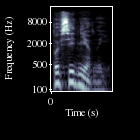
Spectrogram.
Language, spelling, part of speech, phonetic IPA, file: Russian, повседневный, adjective, [pəfsʲɪdʲˈnʲevnɨj], Ru-повседневный.ogg
- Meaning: 1. everyday, daily (appropriate for ordinary use, rather than for special occasions) 2. day-to-day (ordinary or mundane)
